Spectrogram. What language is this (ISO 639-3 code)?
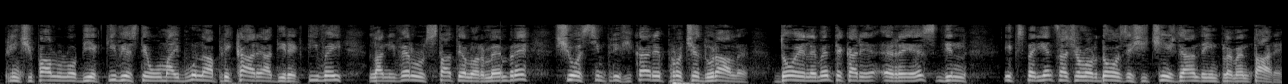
ron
